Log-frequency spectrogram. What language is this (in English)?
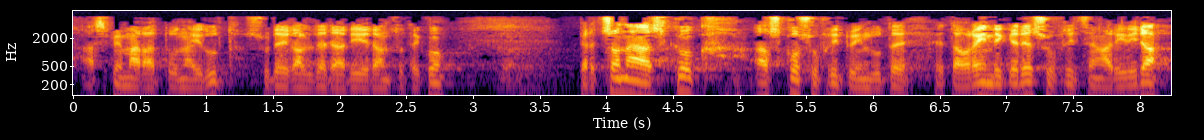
Basque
